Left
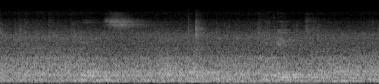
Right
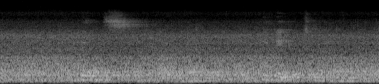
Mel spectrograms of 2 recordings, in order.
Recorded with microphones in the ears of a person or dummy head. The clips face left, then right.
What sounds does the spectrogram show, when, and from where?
0.7 s a woman speaking: 15° right (ahead or behind), 2 m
